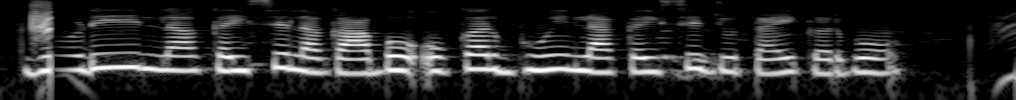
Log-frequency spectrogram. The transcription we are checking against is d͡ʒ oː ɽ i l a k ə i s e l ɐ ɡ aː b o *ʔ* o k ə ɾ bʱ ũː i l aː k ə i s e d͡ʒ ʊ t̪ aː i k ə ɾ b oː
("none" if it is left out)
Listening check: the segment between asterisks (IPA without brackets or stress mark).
ʔ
